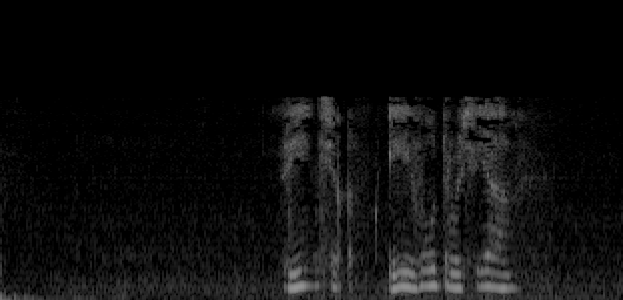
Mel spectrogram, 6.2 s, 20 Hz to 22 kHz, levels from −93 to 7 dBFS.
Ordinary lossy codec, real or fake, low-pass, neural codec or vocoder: MP3, 24 kbps; fake; 7.2 kHz; codec, 16 kHz, 8 kbps, FunCodec, trained on LibriTTS, 25 frames a second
